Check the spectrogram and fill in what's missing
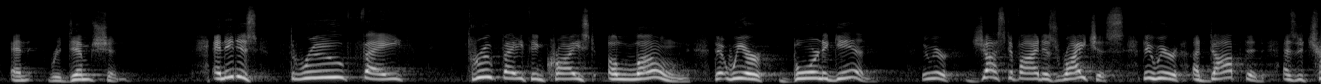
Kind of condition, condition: setting, large echoing room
